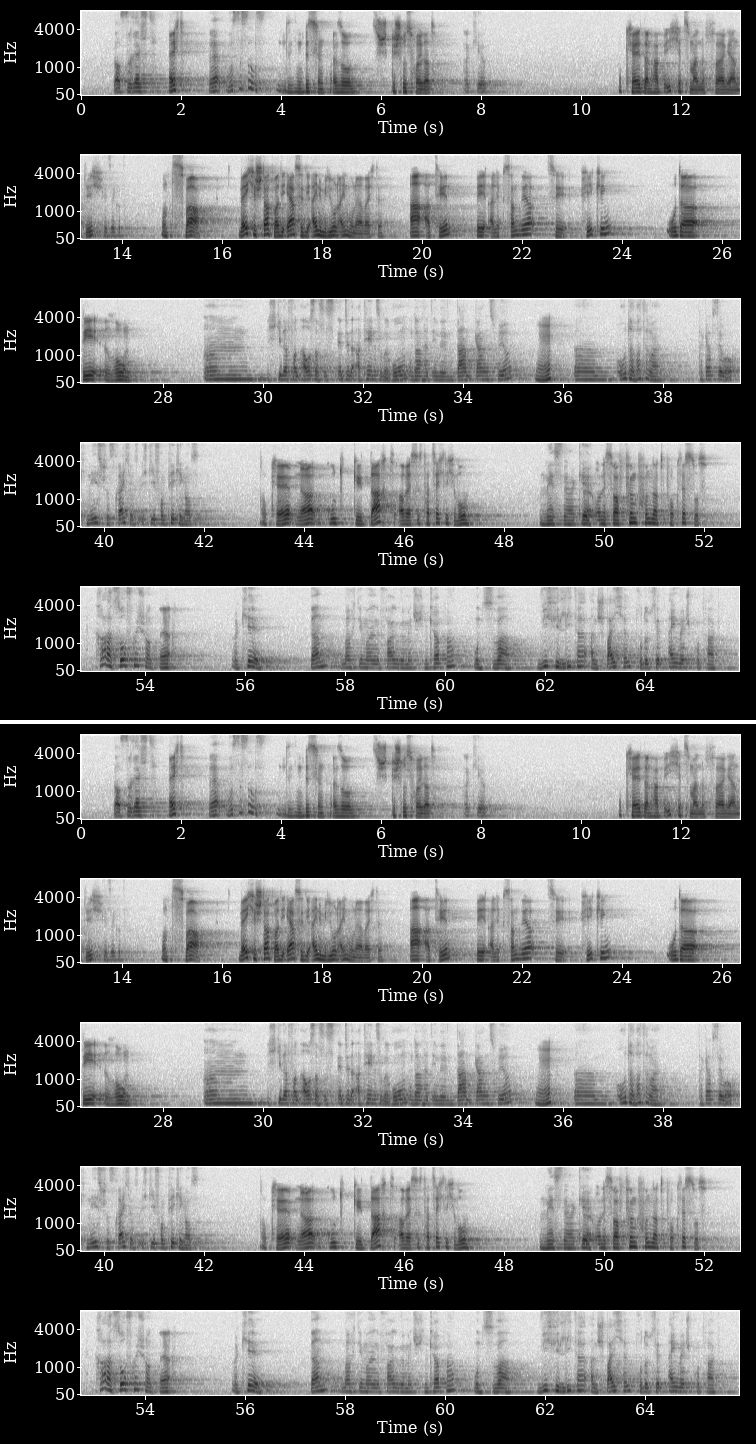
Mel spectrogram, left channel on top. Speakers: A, on the right; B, on the left.
A: Da hast du recht.
B: Echt?
A: Ja, wusstest du es?
B: Ein bisschen, also sch- geschlussfolgert.
A: Okay,
B: Okay, dann habe ich jetzt mal eine Frage an dich.
A: okay, sehr gut.
B: Und zwar. Welche Stadt war die erste, die eine Million Einwohner erreichte? A. Athen, B. Alexandria, C. Peking oder D. Rom?
A: Ähm, ich gehe davon aus, dass es entweder Athen ist oder Rom und dann halt in den Dam ganz früher.
B: Mhm.
A: Ähm, oder warte mal, da gab es ja aber auch chinesisches Reich und so. Ich gehe von Peking aus.
B: Okay, ja, gut gedacht, aber es ist tatsächlich Rom.
A: Mist, ja, okay.
B: Äh, Und es war 500 vor Christus.
A: Krass, so früh schon.
B: Ja,
A: Okay, dann mache ich dir mal eine Frage über den menschlichen Körper. Und zwar, wie viel Liter an Speichel produziert ein Mensch pro Tag?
